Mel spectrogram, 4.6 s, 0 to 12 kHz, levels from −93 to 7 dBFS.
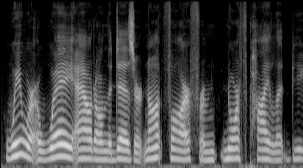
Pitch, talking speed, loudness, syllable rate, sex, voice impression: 190 Hz, 170 wpm, -17 LUFS, 5.0 syllables/s, female, feminine, adult-like, tensed, powerful, clear, fluent, calm, elegant, lively, sharp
